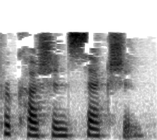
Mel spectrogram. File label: percussion section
